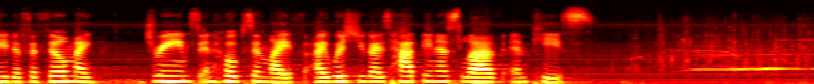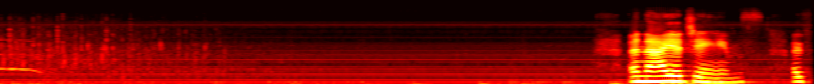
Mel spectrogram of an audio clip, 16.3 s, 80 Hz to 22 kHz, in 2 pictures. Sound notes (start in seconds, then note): 6.3 everybody clapping; 6.3 audience cheering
